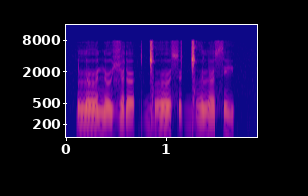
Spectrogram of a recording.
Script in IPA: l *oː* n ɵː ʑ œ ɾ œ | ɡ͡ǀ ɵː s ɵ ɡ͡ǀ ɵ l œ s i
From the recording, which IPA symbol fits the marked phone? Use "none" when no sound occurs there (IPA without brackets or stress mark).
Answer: ɵː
